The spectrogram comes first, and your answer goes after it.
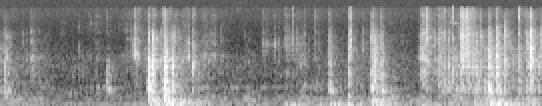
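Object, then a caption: Coated bar of soap carved with a knife. A red patterned knife blade scrapes and carves a solid, palm-sized light blue soap bar, partly covered in a gold metallic coating and held in one hand, as shavings fall onto a table. The quiet, low-heavy scraping comes in short rasps, with louder strokes near the middle and end.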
